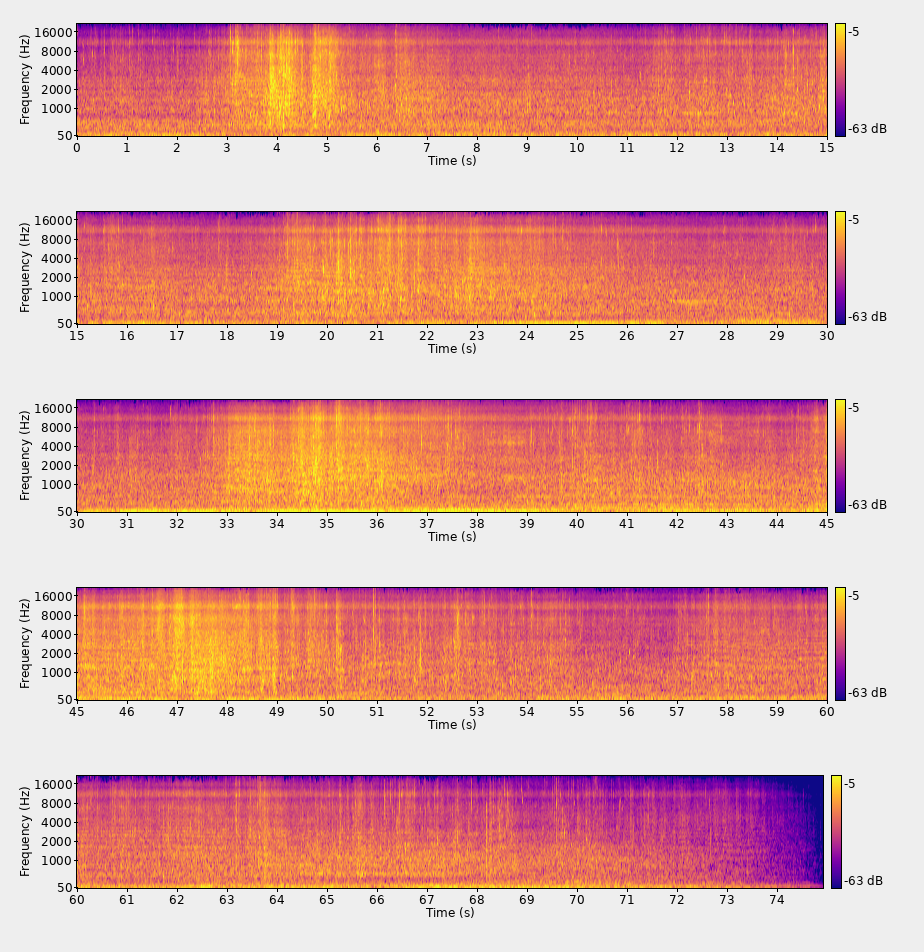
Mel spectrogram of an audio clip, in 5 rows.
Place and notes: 萊萊地質區, Gongliao District - waves
Rocks and waves, Very hot weather, Traffic Sound
Zoom H6 MS+ Rode NT4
